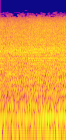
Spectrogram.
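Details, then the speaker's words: Diesel generator at a race track running away at very high speed: steady, high, even drone with no let-up; governor not shutting it down, needs a fuel or air kill. "Governor's not shutting her down"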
